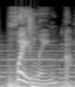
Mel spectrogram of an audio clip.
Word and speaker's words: Huiling: What is the tones of your name? Huiling. Huiling? Yeah. Okay, so it's fourth tone and second tone.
